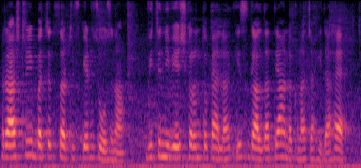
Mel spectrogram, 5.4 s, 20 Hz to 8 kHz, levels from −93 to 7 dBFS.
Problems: none marked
